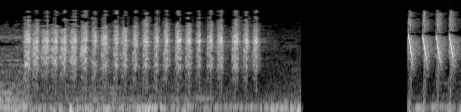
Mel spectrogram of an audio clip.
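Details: Small songbird in an Indonesian tutor recording for training pet birds, delivering a dense tembakan burst: very high, rapid metallic notes repeated about three times a second for two seconds, a pause, then another quick run of sharp notes.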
